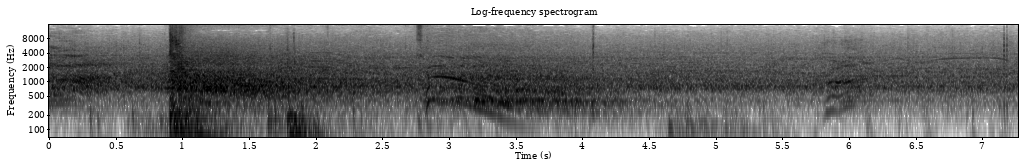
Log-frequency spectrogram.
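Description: A large crowd cheers loudly throughout.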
